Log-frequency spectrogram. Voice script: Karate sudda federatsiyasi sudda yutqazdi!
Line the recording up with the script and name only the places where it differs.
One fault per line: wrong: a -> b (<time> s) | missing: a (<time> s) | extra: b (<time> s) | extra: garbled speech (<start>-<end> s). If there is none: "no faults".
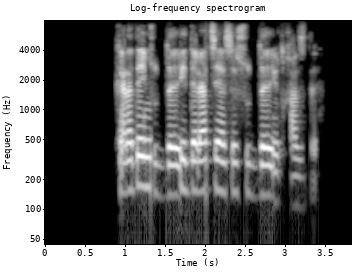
no faults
